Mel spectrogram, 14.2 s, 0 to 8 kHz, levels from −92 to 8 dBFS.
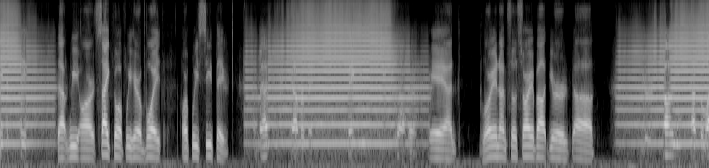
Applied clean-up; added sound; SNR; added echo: neural diffusion model UNIVERSE++.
